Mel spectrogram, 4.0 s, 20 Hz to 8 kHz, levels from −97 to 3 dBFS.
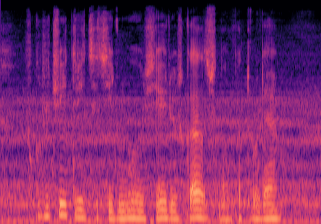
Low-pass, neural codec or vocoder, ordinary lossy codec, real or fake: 7.2 kHz; codec, 16 kHz, 16 kbps, FreqCodec, larger model; none; fake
